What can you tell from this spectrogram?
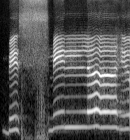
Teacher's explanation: سین میں سیٹی کی آواز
